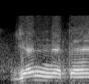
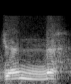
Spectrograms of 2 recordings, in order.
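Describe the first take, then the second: First: The word ends with a t sound and tanween. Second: The word ends with a silent h sound. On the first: The word is read in continuous speech. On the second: The reader stops on the word.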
